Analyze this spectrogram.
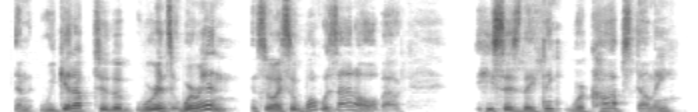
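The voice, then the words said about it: Boston accent. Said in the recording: “the Boston accent”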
